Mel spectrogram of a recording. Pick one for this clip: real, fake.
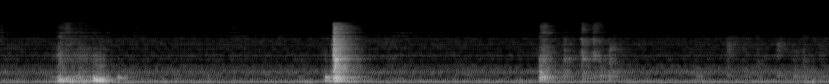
fake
